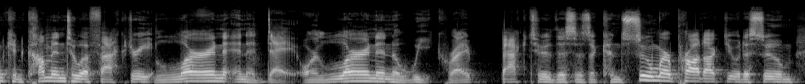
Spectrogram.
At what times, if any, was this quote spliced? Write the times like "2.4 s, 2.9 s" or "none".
1.5 s

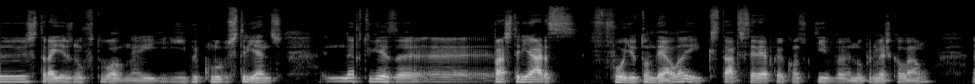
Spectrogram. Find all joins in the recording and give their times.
1.9 s, 3.5 s, 4.9 s, 5.8 s, 7.4 s

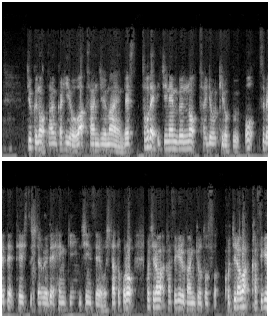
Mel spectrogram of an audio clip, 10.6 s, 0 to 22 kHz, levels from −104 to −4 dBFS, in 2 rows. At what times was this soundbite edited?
2.7 s, 8.1 s, 9.7 s

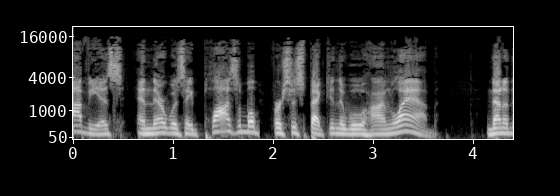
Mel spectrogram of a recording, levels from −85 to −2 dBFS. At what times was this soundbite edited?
1.9 s

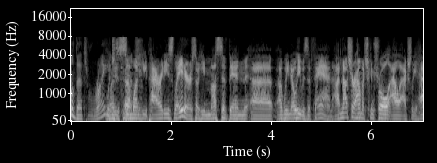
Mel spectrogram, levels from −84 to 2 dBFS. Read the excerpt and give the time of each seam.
none

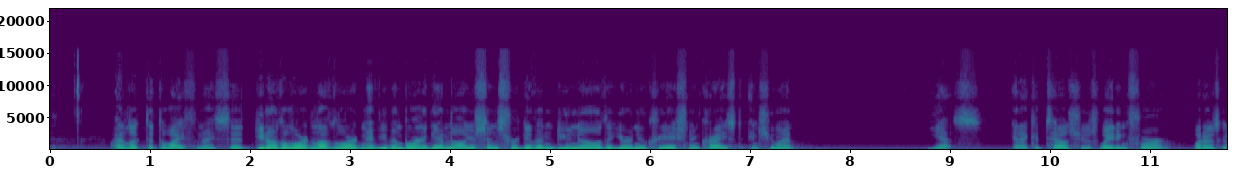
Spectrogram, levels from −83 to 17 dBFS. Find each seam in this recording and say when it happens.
2.0 s, 9.4 s

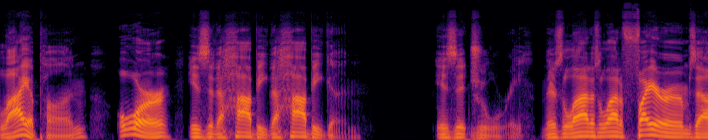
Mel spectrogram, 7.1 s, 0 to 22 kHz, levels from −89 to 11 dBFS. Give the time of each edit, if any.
1.8 s, 2.7 s, 4.7 s, 5.3 s, 5.9 s

